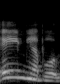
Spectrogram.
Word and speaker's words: amiable: amiable. The pronunciation is amiable and is Amiable, somebody okay.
